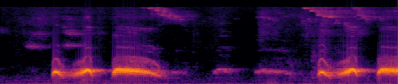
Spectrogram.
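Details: Spotted dove in breeding mood, vocal and persistent to excite rivals; a loud three-note coo phrase, a short pause with faint coos, then the phrase begins again.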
